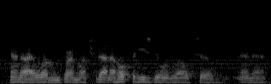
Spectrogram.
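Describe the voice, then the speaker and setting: With an American accent, a man talks at a very fast pace over noticeable background noise. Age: 60s. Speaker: blues guitarist. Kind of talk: casual talk to online audience. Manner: rambling with fillers, repetitive.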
